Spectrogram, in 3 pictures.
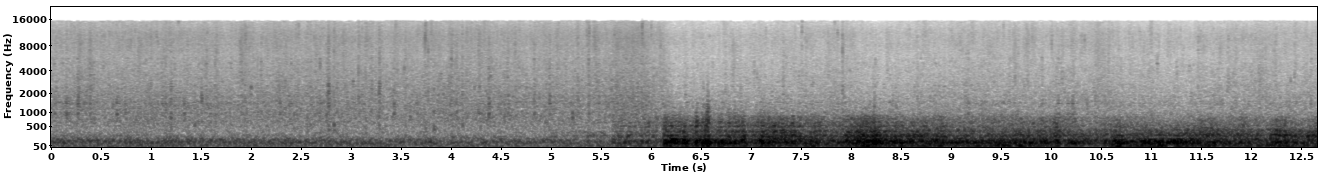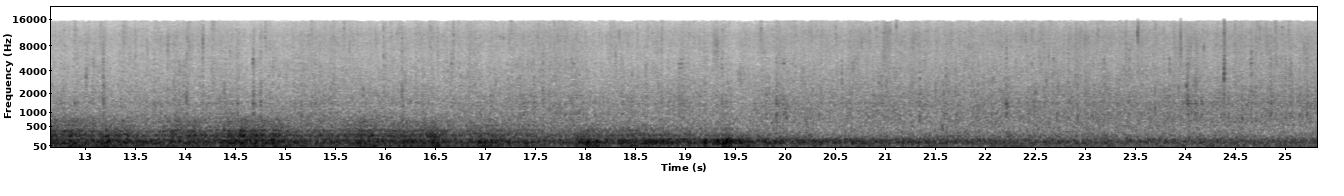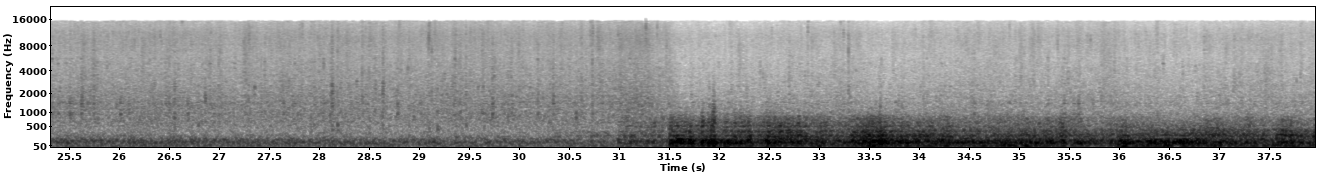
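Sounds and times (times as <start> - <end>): steady rain: 0.0 - 37.9
thunder rumbling: 5.6 - 21.8, 31.0 - 37.9.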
